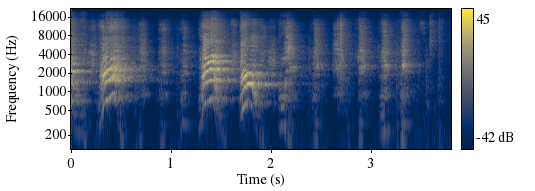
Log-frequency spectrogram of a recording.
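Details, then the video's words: Two Pomeranians barking in a duet: sharp, high yappy barks in bursts near the start and middle, then a run of quicker, softer yips toward the end, irregularly spaced. "ポメラニアン Pomeranian デュエット吠え 1000回 犬の鳴き声"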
